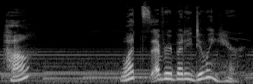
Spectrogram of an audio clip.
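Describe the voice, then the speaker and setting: A woman voicing a calm, detached young female exorcist in a game, cool and reserved. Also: on the high side, moderate pace, over music.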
